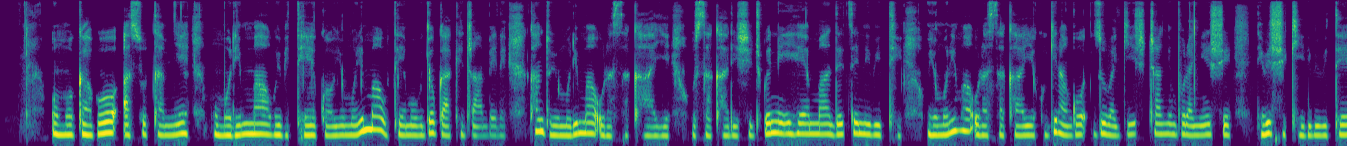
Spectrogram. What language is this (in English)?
Rundi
